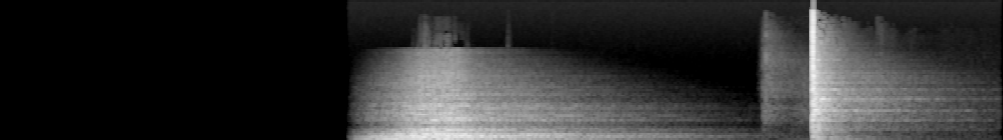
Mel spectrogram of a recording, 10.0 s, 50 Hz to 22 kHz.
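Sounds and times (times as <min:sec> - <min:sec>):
metallic clang ringing: 0:08.2 - 0:09.2.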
